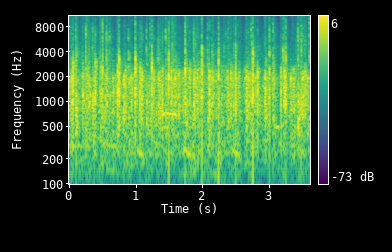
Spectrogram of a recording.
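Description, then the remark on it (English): An audience applauds a spot prize winner, whose prize is a Call of Cthulhu coloring book. Dense overlapping claps form a loud, sustained wash of sound, with a few sharper individual claps standing out. “Please, round of applause for our...”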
